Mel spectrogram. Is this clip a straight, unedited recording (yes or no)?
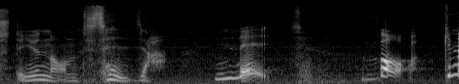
no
